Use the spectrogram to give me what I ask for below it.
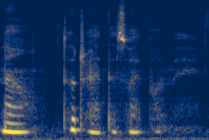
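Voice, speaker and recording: A woman voicing a flirtatious, teasing, possessive vampire in a soft ASMR roleplay, whispering breathily close to the microphone. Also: on the high side, steady tone, husky. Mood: tender, flirtatious. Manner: slow, soothing, coy teasing.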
